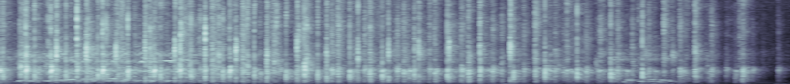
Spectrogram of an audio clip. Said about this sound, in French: Tu, veux qu'on l'applaudisse plus que ça?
